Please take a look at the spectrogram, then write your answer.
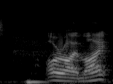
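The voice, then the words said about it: Put-on Australian accent. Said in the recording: “Oh, so we're British now. ... That was an Australian accent.”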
